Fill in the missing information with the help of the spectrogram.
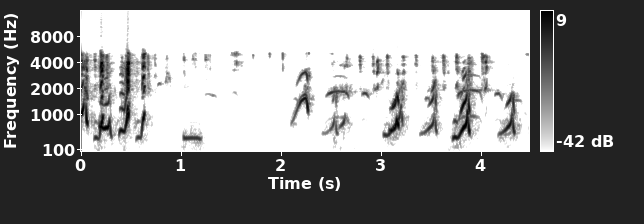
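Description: Quail giving quick chirps, each a short rising or looping whistle, in two bursts: a fast cluster, a low note, then six more evenly spaced chirps.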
